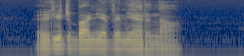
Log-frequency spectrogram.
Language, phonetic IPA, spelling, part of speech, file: Polish, [ˈlʲid͡ʒba ˌɲɛvɨ̃ˈmʲjɛrna], liczba niewymierna, noun, Pl-liczba niewymierna.ogg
